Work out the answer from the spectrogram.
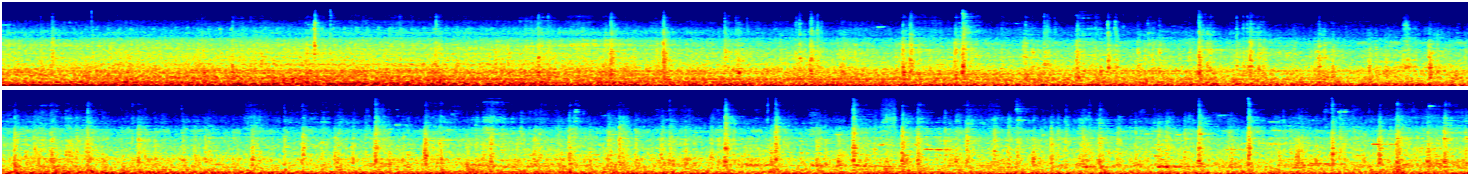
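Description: Freight train passing close by. For the first several seconds the diesel locomotive's engine is loud, with a deep steady hum. After that, freight cars roll past with a steady rumble and frequent sharp clicks from the wheels over the rail joints.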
